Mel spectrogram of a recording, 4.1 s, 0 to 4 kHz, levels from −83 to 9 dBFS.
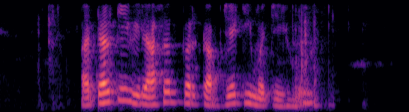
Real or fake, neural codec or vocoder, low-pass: fake; vocoder, 22.05 kHz, 80 mel bands, HiFi-GAN; 3.6 kHz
